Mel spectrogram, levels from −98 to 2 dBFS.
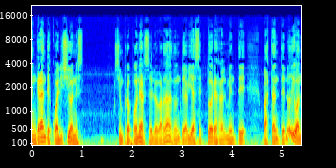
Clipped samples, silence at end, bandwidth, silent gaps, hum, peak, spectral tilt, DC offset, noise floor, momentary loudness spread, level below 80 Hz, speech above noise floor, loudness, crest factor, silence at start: under 0.1%; 0 s; 14.5 kHz; none; none; -6 dBFS; -6.5 dB/octave; under 0.1%; -44 dBFS; 8 LU; -40 dBFS; 24 dB; -21 LUFS; 14 dB; 0 s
